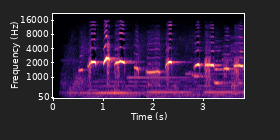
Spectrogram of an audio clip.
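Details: A cockatiel whistles the Addams Family theme song in clear, bright phrases, with a steady low hum behind.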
